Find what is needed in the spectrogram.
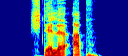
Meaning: inflection of abstellen: 1. first-person singular present 2. first/third-person singular subjunctive I 3. singular imperative
- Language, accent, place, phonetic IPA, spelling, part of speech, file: German, Germany, Berlin, [ˌʃtɛlə ˈap], stelle ab, verb, De-stelle ab.ogg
